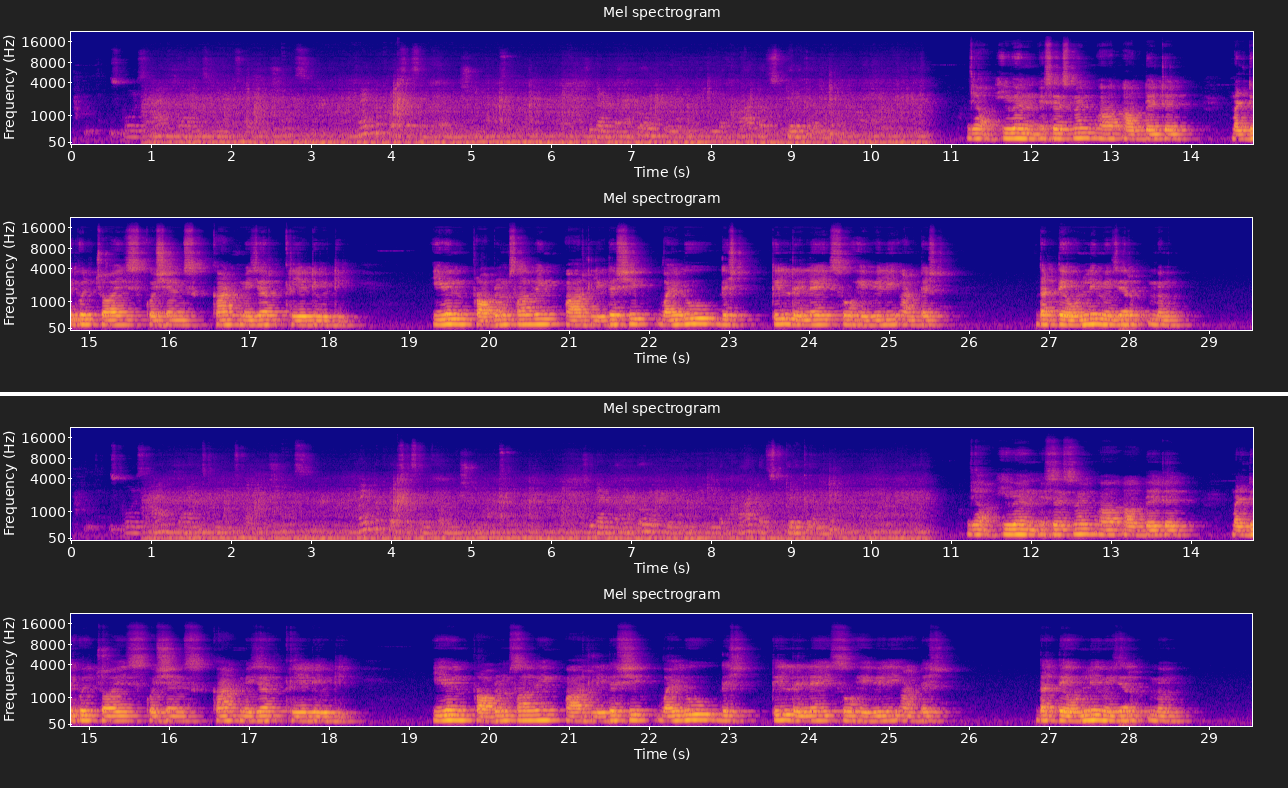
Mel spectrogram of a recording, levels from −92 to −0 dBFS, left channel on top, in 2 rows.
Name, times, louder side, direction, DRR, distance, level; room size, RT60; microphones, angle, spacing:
voice 1, 0.5-3.1 3.5-5.4 5.7-5.8 6.0-9.8 27.6-27.8, right 1 dB, 25° right, -3 dB, 8.0 m, -40 dB
sound 1, 0.9-10.7, equal, 20° left, 5.9 m, -37 dB
voice 2, 11.2-13.8 14.5-18.2 19.3-23.1 23.5-25.6 26.8-28.5, equal, 55° left, 1 dB, 4.3 m, -23 dB
20.0 x 15.5 x 2.6 m, 0.64 s
head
